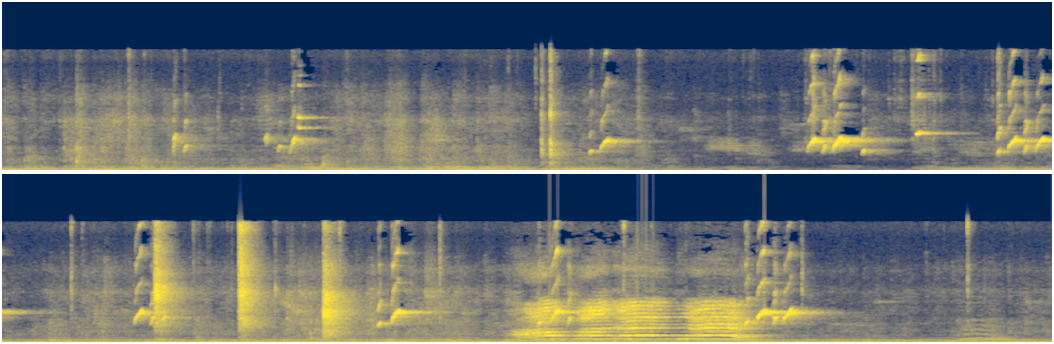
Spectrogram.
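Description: Small cage birds chirping in short, sharp calls over a steady low hum. Near the end a high-pitched voice calls out for about two seconds.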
